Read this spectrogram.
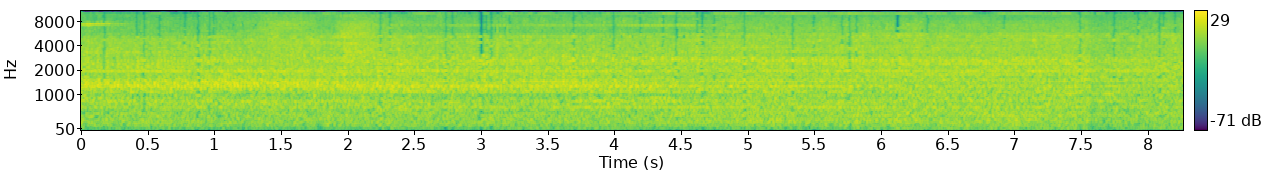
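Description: A bus engine rumbles loudly nearby as the bus pulls away.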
